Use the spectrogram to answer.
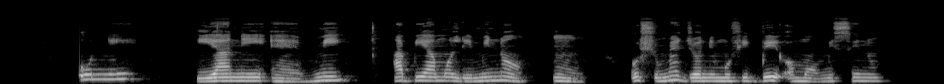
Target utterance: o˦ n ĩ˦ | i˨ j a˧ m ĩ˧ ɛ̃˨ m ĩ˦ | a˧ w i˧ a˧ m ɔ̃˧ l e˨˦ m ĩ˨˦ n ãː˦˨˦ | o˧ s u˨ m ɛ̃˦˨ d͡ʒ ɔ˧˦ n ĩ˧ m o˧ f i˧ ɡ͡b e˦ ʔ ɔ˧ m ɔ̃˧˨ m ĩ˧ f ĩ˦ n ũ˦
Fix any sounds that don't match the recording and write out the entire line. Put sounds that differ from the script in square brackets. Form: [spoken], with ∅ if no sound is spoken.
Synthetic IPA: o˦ n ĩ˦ | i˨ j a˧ [n] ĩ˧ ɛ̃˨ m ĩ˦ | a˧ [b] i˧ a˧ m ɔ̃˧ l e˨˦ m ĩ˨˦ n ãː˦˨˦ | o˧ [ʃ] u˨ m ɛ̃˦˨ d͡ʒ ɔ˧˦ n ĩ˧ m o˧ f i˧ ɡ͡b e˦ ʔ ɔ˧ m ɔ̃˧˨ m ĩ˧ [s] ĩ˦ n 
